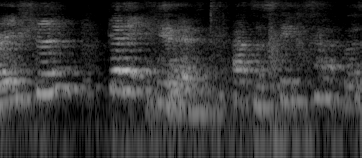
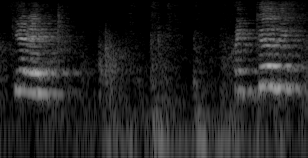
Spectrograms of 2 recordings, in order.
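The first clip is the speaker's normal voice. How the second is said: excited urging; 8 semitones higher than usual. Real, not acted. Urging dog on.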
